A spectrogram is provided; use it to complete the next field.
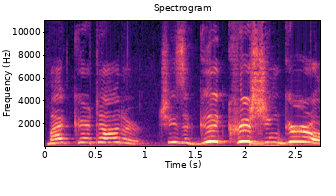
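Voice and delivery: very high voice bursting into tears. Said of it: "Juanita Moore bursts into tears".

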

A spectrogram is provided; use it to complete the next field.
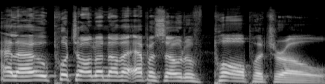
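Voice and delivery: slow, drawn-out, high-pitched English accent. Showing how they ask the TV for a show: English accent. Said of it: "it's mostly English".

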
